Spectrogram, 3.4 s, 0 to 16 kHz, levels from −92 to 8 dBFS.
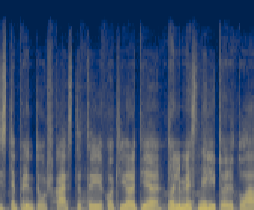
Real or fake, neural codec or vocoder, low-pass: fake; codec, 32 kHz, 1.9 kbps, SNAC; 14.4 kHz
